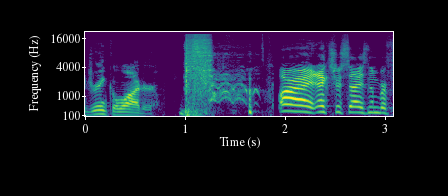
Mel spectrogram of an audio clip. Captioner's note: chuckling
